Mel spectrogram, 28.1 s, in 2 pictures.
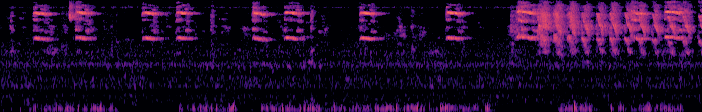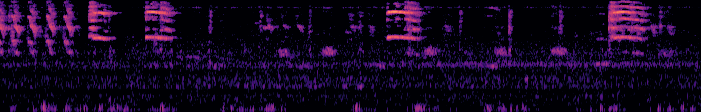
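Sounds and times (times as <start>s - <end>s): small bird chirping: 0.2s - 2.2s, 2.8s - 9.5s, 10.2s - 17.7s, 19.1s - 23.3s, 26.0s - 27.7s.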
